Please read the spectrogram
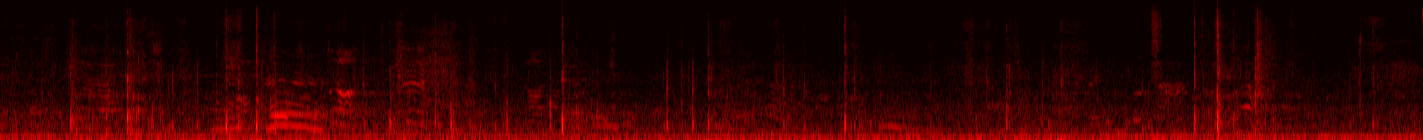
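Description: Tennis ambience at an outdoor clay-court club: scattered single knocks of tennis balls being struck or bouncing, with faint distant voices between them.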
